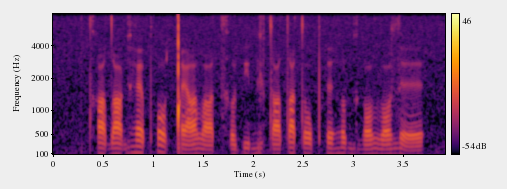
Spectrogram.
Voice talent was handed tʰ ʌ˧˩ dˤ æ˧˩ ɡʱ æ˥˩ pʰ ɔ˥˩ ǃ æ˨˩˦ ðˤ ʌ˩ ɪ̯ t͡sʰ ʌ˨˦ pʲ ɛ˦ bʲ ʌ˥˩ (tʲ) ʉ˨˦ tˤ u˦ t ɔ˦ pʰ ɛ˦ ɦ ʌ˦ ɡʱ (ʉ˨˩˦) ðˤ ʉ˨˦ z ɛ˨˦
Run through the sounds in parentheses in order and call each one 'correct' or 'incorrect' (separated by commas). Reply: incorrect, correct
